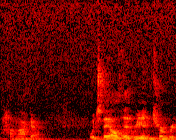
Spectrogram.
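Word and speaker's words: hamaca: the Spanish uh word amaka which back then still had the H pronounced hamaka which they all then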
